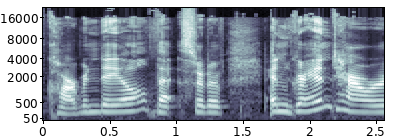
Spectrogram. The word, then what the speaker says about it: Grand Tower: And you know, you said it wrong. It's Grand Tower.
